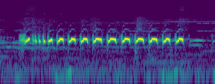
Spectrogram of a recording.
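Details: Female zebra dove (perkutut) calling a male: a quick run of about thirteen short, hollow, evenly spaced notes at one steady mid pitch, lasting under three seconds, with soft low rumble beneath.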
